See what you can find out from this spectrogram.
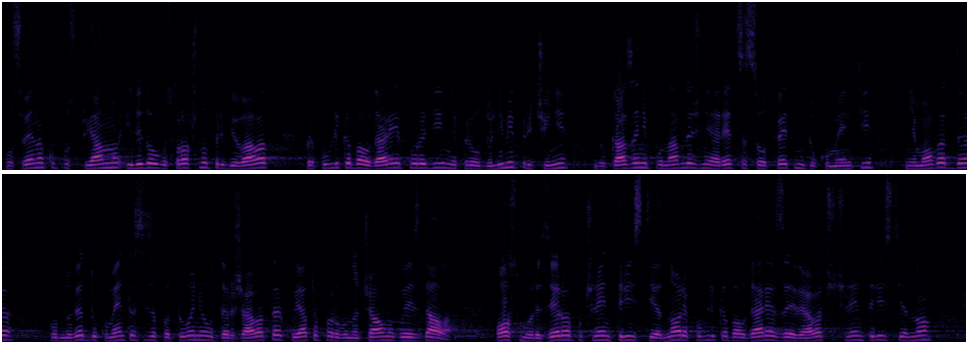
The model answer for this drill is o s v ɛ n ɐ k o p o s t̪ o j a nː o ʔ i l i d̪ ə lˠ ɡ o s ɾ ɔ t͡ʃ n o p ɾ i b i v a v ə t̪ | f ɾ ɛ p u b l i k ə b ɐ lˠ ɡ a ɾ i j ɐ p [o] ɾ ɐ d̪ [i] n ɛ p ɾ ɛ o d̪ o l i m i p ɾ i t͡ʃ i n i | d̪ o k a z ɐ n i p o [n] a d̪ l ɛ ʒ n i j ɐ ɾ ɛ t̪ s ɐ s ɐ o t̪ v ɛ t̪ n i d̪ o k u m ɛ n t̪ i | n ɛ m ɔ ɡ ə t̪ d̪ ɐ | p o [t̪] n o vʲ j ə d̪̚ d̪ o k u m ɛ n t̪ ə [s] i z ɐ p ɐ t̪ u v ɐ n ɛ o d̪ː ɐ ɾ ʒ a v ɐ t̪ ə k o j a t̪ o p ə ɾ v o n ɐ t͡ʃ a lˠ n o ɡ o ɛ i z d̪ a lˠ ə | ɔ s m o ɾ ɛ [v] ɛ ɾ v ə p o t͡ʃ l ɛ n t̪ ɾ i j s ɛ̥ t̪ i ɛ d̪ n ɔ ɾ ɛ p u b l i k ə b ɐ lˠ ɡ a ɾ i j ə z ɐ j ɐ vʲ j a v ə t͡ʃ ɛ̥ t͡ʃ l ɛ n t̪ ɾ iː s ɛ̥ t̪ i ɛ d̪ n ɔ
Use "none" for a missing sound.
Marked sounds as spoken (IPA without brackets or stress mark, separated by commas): o, i, n, d̪, s, z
